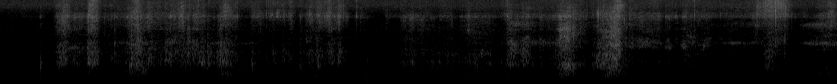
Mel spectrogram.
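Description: Faint rustling of a thin paper napkin being handled and laid over a wet painted canvas, in several soft irregular bursts.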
